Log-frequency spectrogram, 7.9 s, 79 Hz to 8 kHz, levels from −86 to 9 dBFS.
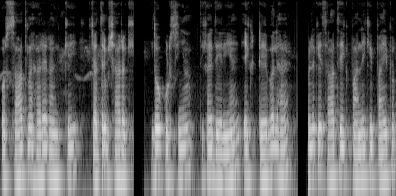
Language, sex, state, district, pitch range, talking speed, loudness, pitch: Hindi, male, Chandigarh, Chandigarh, 115-125 Hz, 205 wpm, -16 LUFS, 115 Hz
